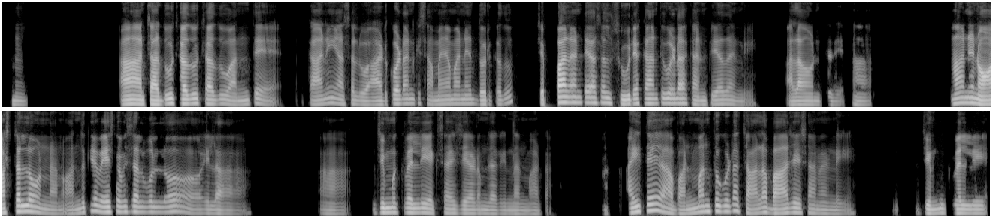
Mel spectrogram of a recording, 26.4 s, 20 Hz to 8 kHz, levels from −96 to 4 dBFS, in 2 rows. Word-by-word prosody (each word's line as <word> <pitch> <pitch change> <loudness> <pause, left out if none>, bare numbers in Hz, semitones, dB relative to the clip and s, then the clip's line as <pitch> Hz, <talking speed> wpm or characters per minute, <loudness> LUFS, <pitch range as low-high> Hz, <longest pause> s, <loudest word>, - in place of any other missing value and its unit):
హ్మ్. 105 -1 -7 1.3
ఆ! - - +7 0.3
చదువు, 115 +4 +5
చదువు, 125 +2 +5
చదువు. 120 0 +1
అంతే. 115 +6 -4 0.7
కానీ 120 +6 -1 0.2
అసలు 115 -2 -6 0.2
ఆడుకోడానికి 125 +5 -2
సమయం 115 +2 -3
అనేది 125 0 -5
దొరకదు. 115 +5 -4 0.4
చెప్పాలంటే 160 -1 +5
అసలు 150 0 -1
సూర్యకాంతి 130 +3 +1
గూడా 135 0 +3
కనిపియదండి. 110 -1 -4 0.5
అలా 105 +1 +2
ఉంటది. 100 0 -11 0.2
ఆ! - - -5 1.3
ఆ! - - +5
నేను 140 -6 +6
హాస్టల్లో 160 +7 +5
ఉన్నాను. 105 -3 -6
అందుకే 135 +11 -3
వేసవి 145 +1 +2
సెలవుల్లో 145 0 -1 0.5
ఇలా 105 0 -4 1.4
ఆహ్, 95 0 -11 0.5
జిమ్‌కి 135 0 +1
వెళ్లి 130 0 +2
ఎక్స్‌సైజ్ 115 0 -5
జేయడం 105 -1 -3
జరిగిందన్నమాట. 95 -1 -9 0.8
ఆహ్, - - -16 0.3
అయితే 160 +5 +3 0.2
ఆ - - +2
1 105 +2 -2
మంతు 160 +2 +1
గూడా 170 +2 0
చాలా 120 +4 0
బా 115 - +4 0.2
చేశానండి. 105 -6 -5 1.1
జిమ్‌కి 115 +1 0
వెళ్ళి 110 -1 +2
120 Hz, 100 wpm, -24 LUFS, 105-135 Hz, 1.4 s, ఆ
